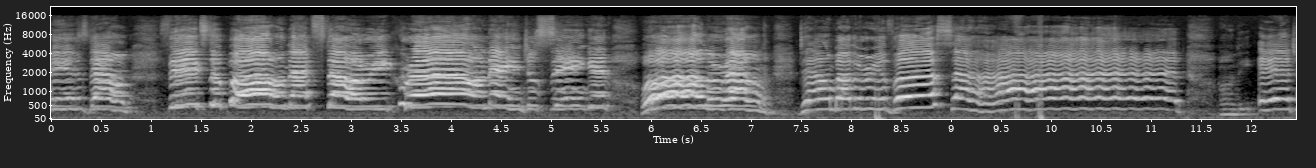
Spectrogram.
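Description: Two women singing a cappella in a soul style, with no instruments, in sung phrases broken by short breaths. Near the end comes one long held note with vibrato.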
